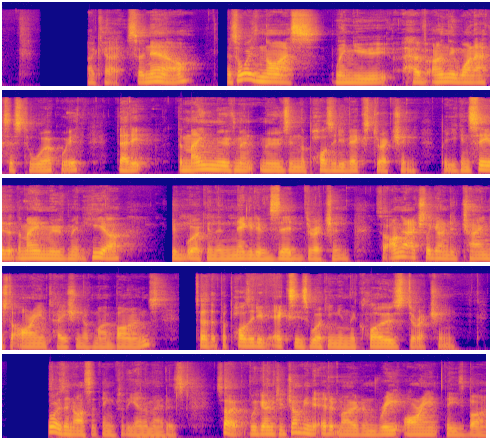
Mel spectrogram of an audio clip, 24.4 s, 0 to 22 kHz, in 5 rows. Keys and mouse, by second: 0.6-5.6 right drag, 5.6-9.0 drag, 10.1-13.2 drag, 20.4 shift+middle click, 22.2 Tab.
